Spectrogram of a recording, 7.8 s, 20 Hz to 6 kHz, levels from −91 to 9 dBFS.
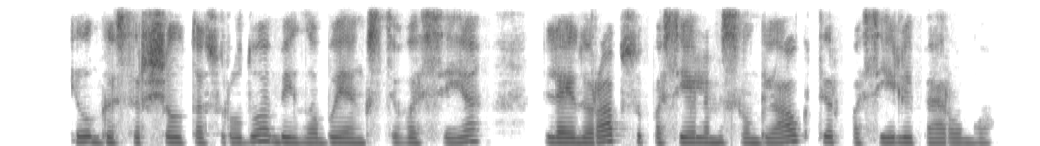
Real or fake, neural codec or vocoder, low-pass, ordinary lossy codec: real; none; 5.4 kHz; AAC, 48 kbps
